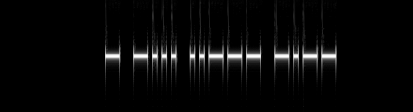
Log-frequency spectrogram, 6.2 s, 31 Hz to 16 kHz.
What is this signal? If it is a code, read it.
Morse code, heard as a keyed tone, about 17 wpm, 700 Hz. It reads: TB2Y
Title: DXCC-100 Call Signs - 4 Characters - Repeated 2x - 17wpm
